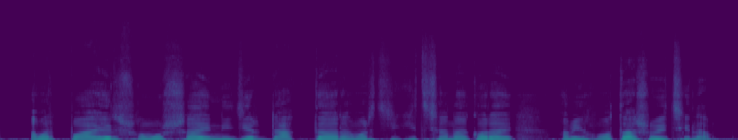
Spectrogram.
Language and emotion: Bengali, sad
